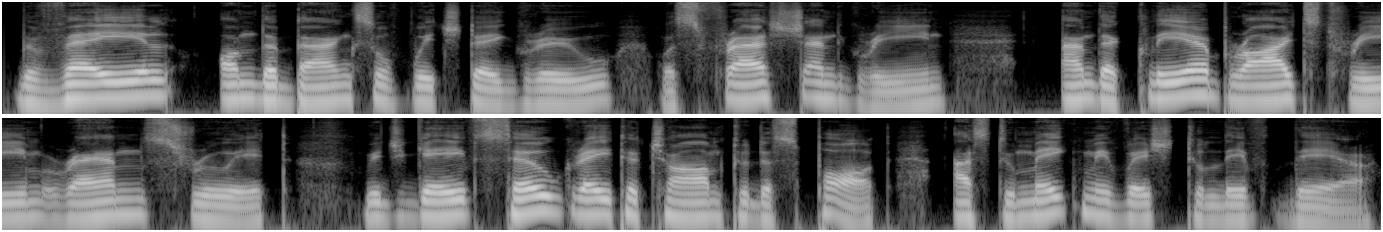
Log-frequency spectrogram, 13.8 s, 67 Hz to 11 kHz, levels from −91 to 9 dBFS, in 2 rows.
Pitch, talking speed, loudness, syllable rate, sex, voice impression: 120 Hz, 165 wpm, -18 LUFS, 3.3 syllables/s, male, very masculine, adult-like, middle-aged, slightly thick, tensed, slightly powerful, bright, slightly soft, clear, fluent, cool, intellectual, slightly refreshing, very sincere, calm, slightly mature, friendly, slightly reassuring, slightly unique, elegant, slightly wild, lively, kind, modest, slightly light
